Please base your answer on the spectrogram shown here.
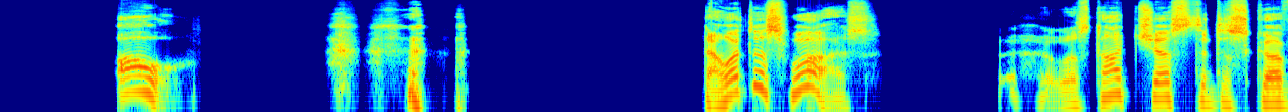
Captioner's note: laugh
